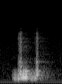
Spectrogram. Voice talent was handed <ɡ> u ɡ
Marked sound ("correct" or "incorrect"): correct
